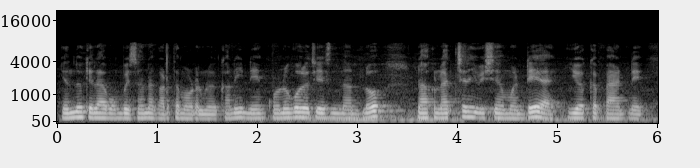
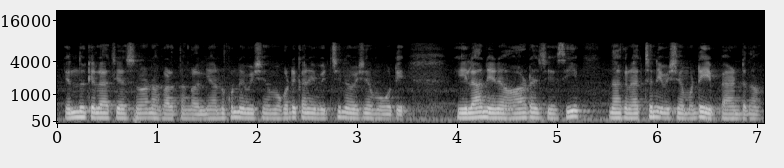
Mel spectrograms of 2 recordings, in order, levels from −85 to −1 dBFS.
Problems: none marked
